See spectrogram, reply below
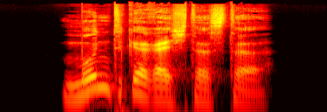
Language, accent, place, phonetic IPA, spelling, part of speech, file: German, Germany, Berlin, [ˈmʊntɡəˌʁɛçtəstə], mundgerechteste, adjective, De-mundgerechteste.ogg
- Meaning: inflection of mundgerecht: 1. strong/mixed nominative/accusative feminine singular superlative degree 2. strong nominative/accusative plural superlative degree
